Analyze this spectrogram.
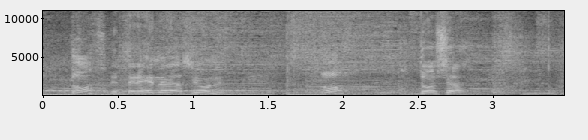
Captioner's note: spanish speech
